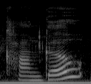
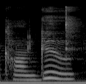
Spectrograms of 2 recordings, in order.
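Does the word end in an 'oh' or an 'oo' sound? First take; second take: oh; oo. First: The word ends in an 'oh' vowel. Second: The word ends in an 'oo' vowel. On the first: "pronounced either Congo" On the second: "or Kongu"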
